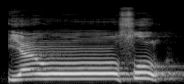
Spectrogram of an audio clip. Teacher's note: صاد موٹا پڑا جائے گا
